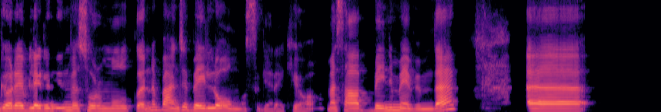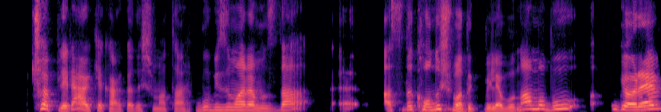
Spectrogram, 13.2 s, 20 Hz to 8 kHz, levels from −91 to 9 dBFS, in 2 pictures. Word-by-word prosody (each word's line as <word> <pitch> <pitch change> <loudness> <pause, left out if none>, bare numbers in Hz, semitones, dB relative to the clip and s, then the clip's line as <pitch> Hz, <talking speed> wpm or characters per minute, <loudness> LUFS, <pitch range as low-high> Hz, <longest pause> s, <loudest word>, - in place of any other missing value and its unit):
görevlerinin 175 0 +2
ve 180 - -1
sorumluluklarının 165 +2 -3
bence 185 +1 -1
belli 175 0 +3
olması 135 -6 -4
gerekiyor. 135 +1 -13
Mesela 175 -1 +1
benim 185 +3 0
evimde, 150 - +1 0.7
eee, 160 - +4 1.1
çöpleri 260 - +1
erkek 180 -4 0
arkadaşım 135 -1 -6
atar. 135 +1 -8
Bu 200 +3 -7
bizim 205 +1 -3
aramızda, 190 -2 +1
aaa, 330 +7 -10 0.4
aslında 235 +2 -2
konuşmadık 215 -5 0
bile 140 -2 +1
bunu 145 - -3
ama 270 -2 +2
bu, 300 - -1
a - - -14 0.2
görev 245 +2 +7
175 Hz, 125 wpm, -23 LUFS, 160-210 Hz, 1.1 s, görev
